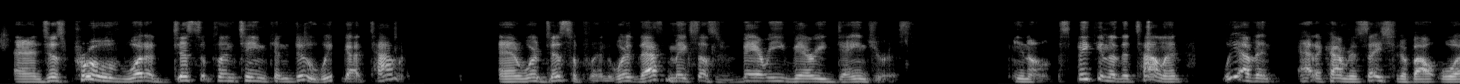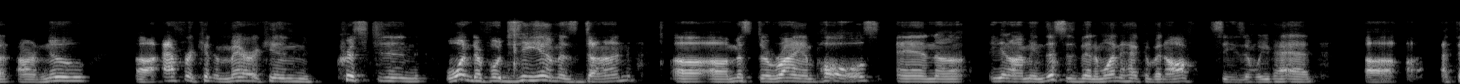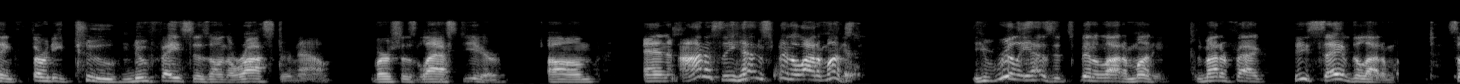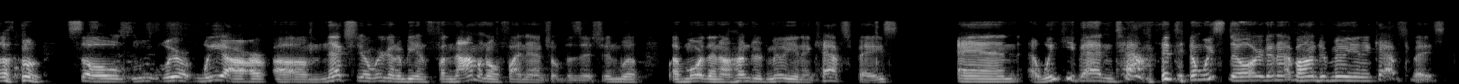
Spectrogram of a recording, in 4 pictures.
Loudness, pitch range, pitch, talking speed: -24 LUFS, 125-180 Hz, 145 Hz, 155 wpm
